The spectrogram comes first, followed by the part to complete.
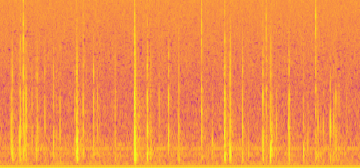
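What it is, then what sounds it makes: Glass tablet screen tapped with nails. Long nails tap and scratch quickly on the glass screen of an iPad, making a quiet run of short, sharp clicks with bright, crisp edges. The taps come in irregular bursts over a faint, steady low hum.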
